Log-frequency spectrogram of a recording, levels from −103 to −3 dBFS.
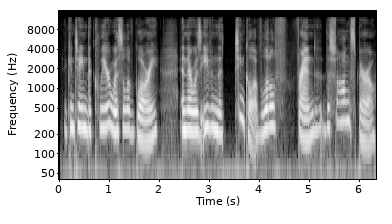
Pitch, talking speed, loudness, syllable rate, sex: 225 Hz, 180 wpm, -17 LUFS, 5.1 syllables/s, female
